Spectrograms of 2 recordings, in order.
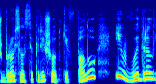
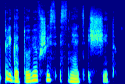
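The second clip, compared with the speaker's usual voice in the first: usual speaking voice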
